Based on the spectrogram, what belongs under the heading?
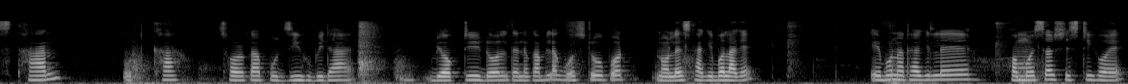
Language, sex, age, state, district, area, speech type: Assamese, female, 30-45, Assam, Dhemaji, rural, spontaneous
